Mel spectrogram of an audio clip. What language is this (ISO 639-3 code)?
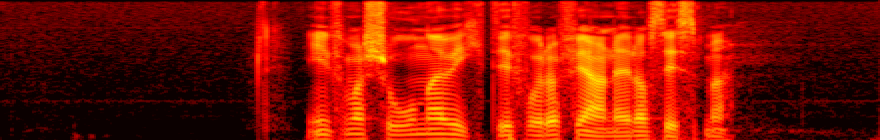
nor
